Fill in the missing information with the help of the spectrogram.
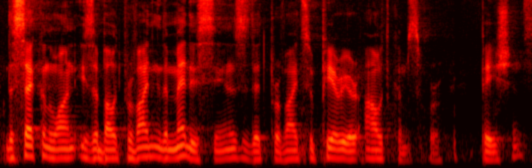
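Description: A man in his forties from Serbia speaking as a conference panelist, earnest and deliberate, in a large hall. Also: fairly low pitch, steady tone, mellow. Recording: long hall reverb.

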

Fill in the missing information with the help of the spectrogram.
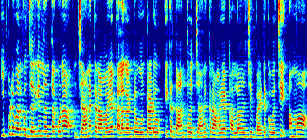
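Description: High-voiced woman retelling a serial. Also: quick pace, reverberant. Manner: steady retelling with repeated names. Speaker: storyteller recapping a serial. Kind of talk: story narration.

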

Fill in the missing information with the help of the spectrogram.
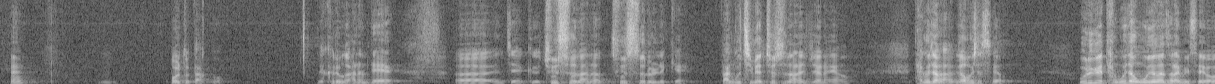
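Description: A male pastor giving a sermon in a church service, preaching in a conversational way and often prompting the congregation. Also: mid-range voice.

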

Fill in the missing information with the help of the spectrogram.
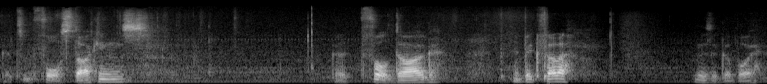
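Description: A man's voice: fairly low pitch, takes it slowly, gravelly, pauses often, a little hiss or hum, rough recording. A man in his thirties casually vlogging at home, chatty and a bit grumbly. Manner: laid-back, chatty, mildly grumbling. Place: home kitchen and living room. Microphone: camera mic.

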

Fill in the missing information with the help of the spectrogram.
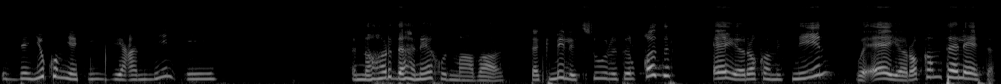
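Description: In a recorded online lesson for young children, a kindergarten Quran teacher with an Egyptian Arabic accent recites slowly and drawn-out, then gives fast explanations between verses. Her pitch is fairly high and there's no echo.

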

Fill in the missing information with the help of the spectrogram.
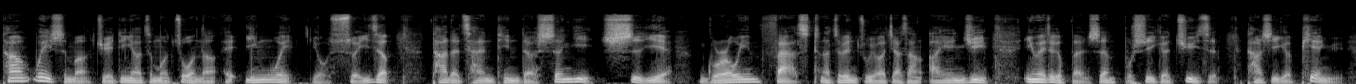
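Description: A man's voice: low voice, expressive, moderate pace, no room sound. A man teaching English vocabulary in Taiwanese-accented Mandarin, explaining example sentences patiently with frequent fillers.

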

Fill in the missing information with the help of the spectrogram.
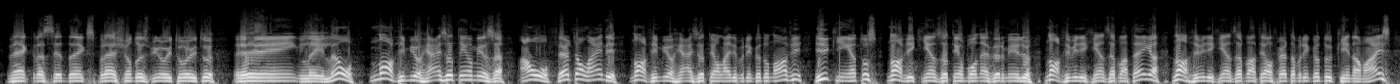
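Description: Brazilian guy doing auction chant, highish mellow voice, repeats the numbers over and over. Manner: repeats figures in rhythmic, insistent runs. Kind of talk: rapid, repetitive auction chant calling bids. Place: car auction with a live and online audience.

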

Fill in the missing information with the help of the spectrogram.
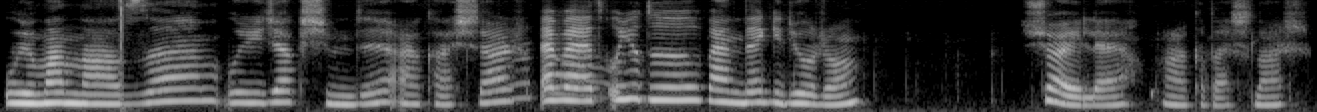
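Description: A young woman hosting a gaming channel, chatting to her viewers as she plays, moving from hushed whispers to loud, excited calls. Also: high-pitched, takes it slowly. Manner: lively, talks to viewers, jumps between loud excitement and quiet whispers. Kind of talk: chatty gameplay commentary.

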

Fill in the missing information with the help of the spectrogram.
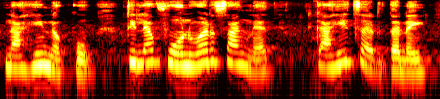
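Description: A woman's voice: a little high, lively intonation, moderate pace, a little hiss or hum, natural voice. A woman voicing a sly, scheming young wife in a dramatic recap, reading her lines plainly. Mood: coaxing.

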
